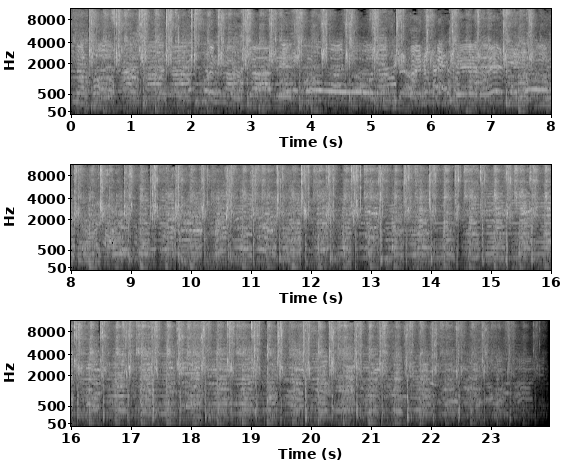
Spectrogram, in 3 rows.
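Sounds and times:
sustained melody instrument: 0.0 - 23.6.

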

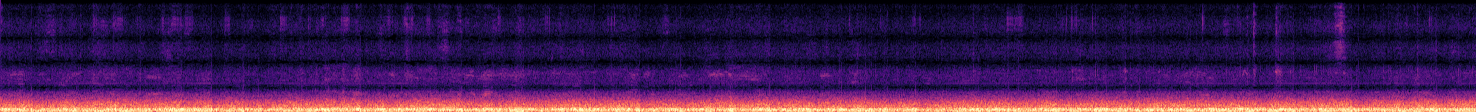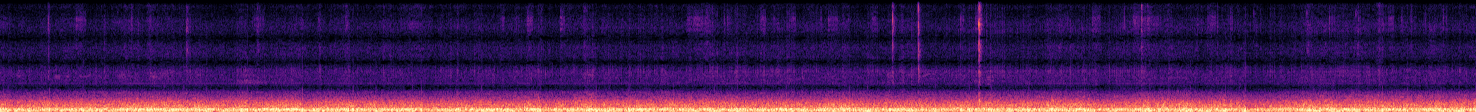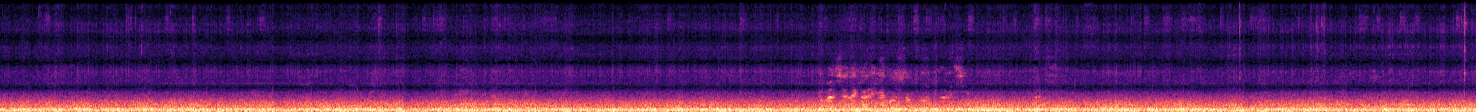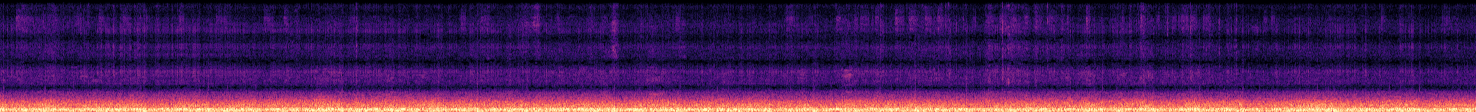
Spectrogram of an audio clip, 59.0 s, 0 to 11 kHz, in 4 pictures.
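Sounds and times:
airplane cabin engine rumble: 0.0 - 59.0.

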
